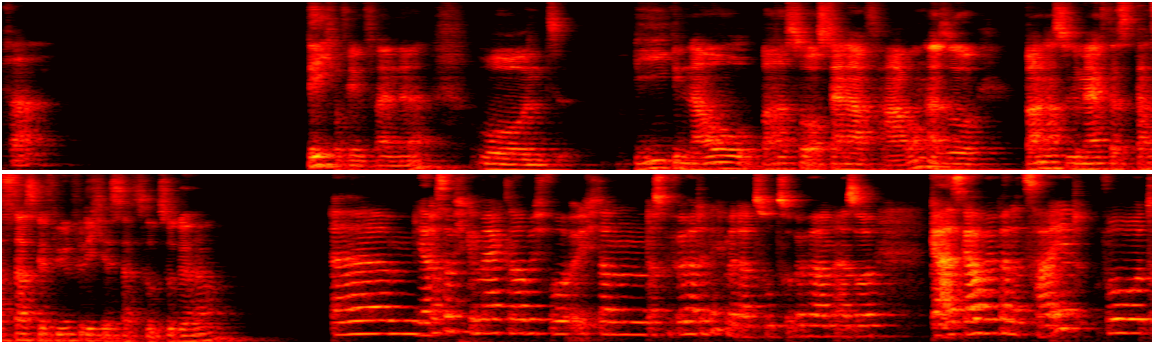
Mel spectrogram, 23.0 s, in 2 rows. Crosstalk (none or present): none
